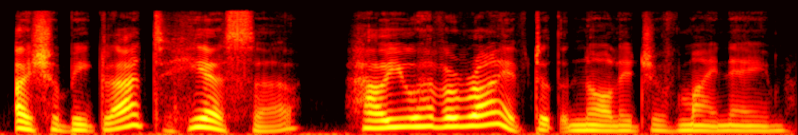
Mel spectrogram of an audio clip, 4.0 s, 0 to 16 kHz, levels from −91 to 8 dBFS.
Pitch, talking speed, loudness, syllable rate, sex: 170 Hz, 255 wpm, -18 LUFS, 5.9 syllables/s, female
